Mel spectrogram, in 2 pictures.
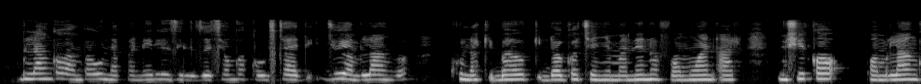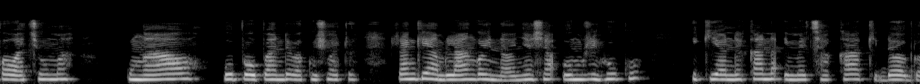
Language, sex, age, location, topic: Swahili, female, 18-24, Kisii, education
